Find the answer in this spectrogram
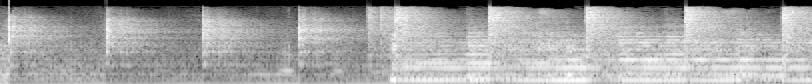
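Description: A live rock band starting a song. Sharp percussion hits come about twice a second, and about two seconds in the band joins with steady chords and the sound grows fuller, recorded from the audience in a hall.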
